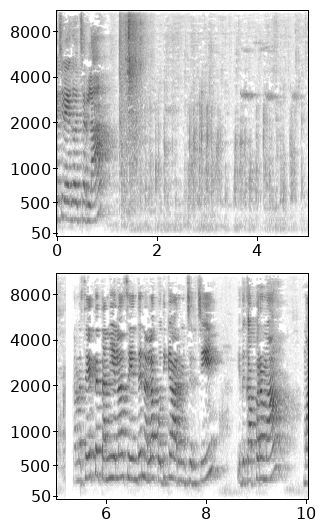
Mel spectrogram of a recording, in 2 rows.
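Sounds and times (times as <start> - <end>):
gravy bubbling and gurgling: 1.2 - 5.3.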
